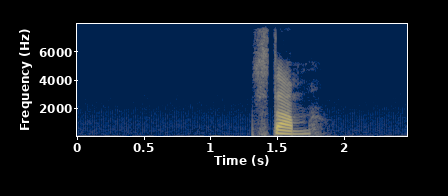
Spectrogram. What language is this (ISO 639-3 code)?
swe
